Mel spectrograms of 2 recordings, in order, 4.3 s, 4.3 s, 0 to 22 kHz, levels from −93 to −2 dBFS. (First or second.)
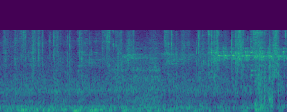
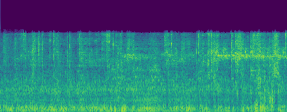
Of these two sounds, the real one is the first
